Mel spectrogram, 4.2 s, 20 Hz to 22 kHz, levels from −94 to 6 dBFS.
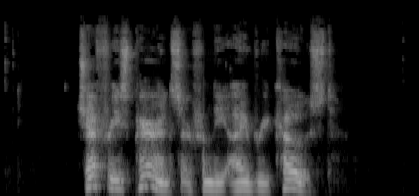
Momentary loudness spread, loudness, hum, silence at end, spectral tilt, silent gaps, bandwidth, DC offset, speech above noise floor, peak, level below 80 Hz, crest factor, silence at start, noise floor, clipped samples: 6 LU; -36 LUFS; none; 0.85 s; -3 dB/octave; none; 15.5 kHz; under 0.1%; over 53 dB; -20 dBFS; -80 dBFS; 20 dB; 0.8 s; under -90 dBFS; under 0.1%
